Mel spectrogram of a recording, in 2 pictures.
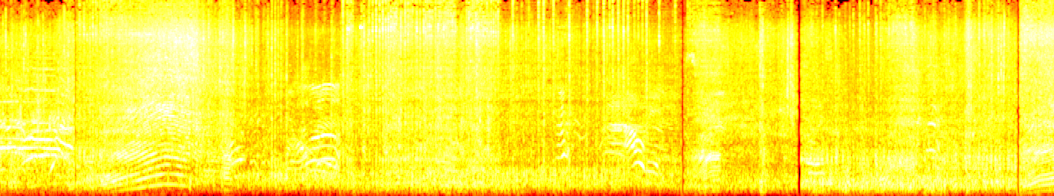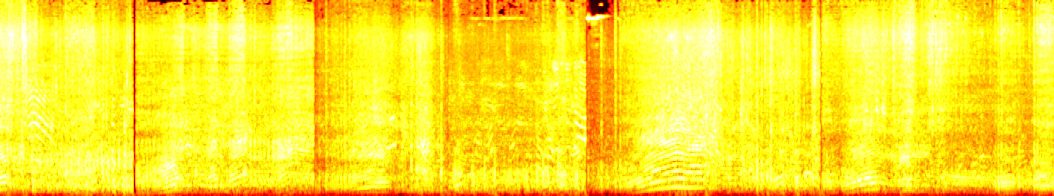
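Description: Trial motorcycle engines revved in short bursts as the bikes climb and hop over obstacles, each rev swelling up and falling away, several times over.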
